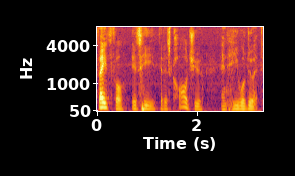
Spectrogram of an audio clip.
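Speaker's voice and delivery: low, soft, measured scripture; solemn hush. Retold or imitated. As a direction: speak it as words heard in prayer. Words heard from God, hushed.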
